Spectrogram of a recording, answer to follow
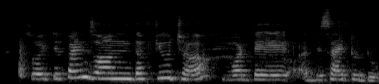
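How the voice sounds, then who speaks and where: Moderate-paced speech from a woman, with noticeable noise behind her. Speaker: tarot card reader. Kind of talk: tarot reading. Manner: halting.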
